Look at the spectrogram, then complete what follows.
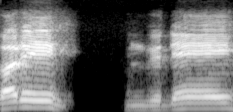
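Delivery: put-on Canadian accent. Asked to do an accent, say a few words in a full Canadian accent. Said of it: "you went full Canadian".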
